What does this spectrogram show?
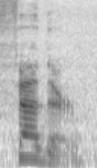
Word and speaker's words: feather: feather here's my break ei should make a long e sound but it doesn't it actually makes a short e sound you hear a and feather so this week you're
